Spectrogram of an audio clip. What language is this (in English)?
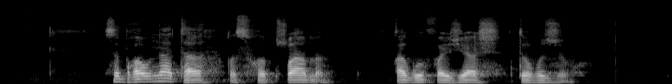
Kabardian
